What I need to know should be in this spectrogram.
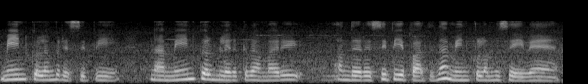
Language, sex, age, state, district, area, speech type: Tamil, female, 45-60, Tamil Nadu, Dharmapuri, urban, spontaneous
